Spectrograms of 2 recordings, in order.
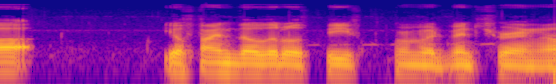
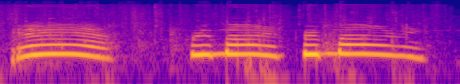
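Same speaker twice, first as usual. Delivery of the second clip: much higher, squealing cheer; ecstatic squeal; slower than usual. Real, not acted. Gamer finding free coins on the ground, ecstatic high squeal. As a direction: squeal it like you hit the jackpot.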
